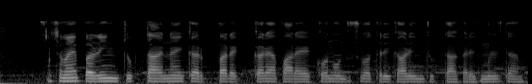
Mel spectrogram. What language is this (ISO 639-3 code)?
mai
